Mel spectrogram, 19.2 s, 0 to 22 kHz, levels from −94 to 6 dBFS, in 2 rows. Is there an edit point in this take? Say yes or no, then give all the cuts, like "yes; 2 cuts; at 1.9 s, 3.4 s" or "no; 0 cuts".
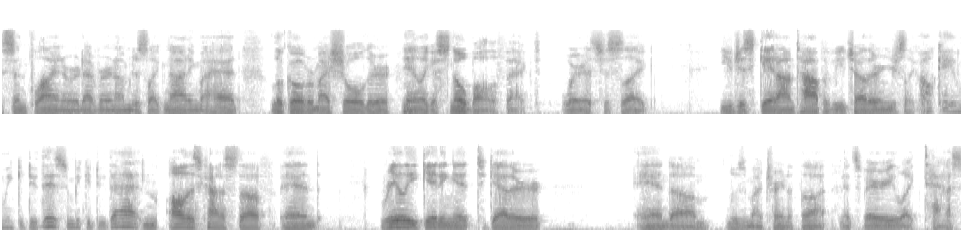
yes; 3 cuts; at 4.0 s, 11.1 s, 18.0 s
